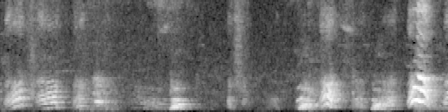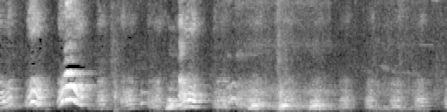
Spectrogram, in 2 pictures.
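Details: Golden Retriever puppies in a litter yelp and whine together, overlapping high-pitched cries coming thick and fast, with a brief quieter gap before a busier, denser chorus.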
